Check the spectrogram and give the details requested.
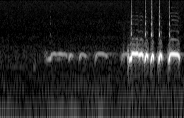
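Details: Local zebra dove in full song with long phrases, played as a lure. A soft rolling phrase is followed by a loud burst of four quick, ringing cooing notes.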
